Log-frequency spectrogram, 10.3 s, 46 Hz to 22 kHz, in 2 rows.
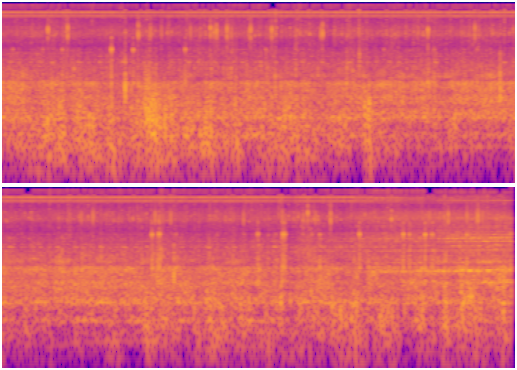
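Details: GoCruiser electric drive between 670 and 725 watts: dense, fast, irregular mechanical rattling and clicking with little low end; loose or chattering part suspected, source unknown.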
